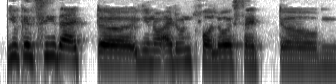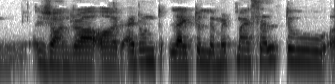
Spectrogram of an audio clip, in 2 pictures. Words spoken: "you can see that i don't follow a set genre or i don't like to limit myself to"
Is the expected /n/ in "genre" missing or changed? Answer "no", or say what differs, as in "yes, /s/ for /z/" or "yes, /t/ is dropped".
no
